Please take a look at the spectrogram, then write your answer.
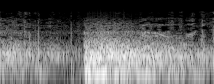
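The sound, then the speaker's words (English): A bomb shot off from a balloon explodes with a sudden heavy boom partway through, breaking over a low background murmur, then a loud, rumbling roar that carries on without fading. “Yeah, and somebody's shooting off bombs from it. There it goes again.”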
